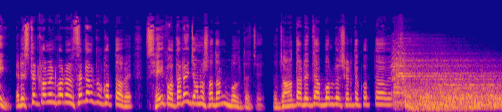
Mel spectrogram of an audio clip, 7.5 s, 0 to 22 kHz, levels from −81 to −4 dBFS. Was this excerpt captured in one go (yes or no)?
no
